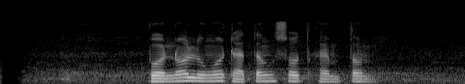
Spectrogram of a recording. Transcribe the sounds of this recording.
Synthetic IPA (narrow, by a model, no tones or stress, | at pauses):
b̥ɔ̤nɔluŋoɖ̥ä̤t̪əŋsot̪hɛmt̪ɔn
